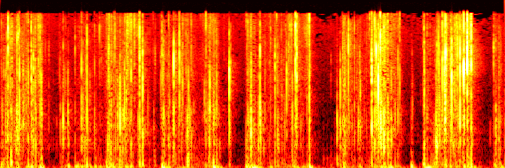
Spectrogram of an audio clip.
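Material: Polypropylene.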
